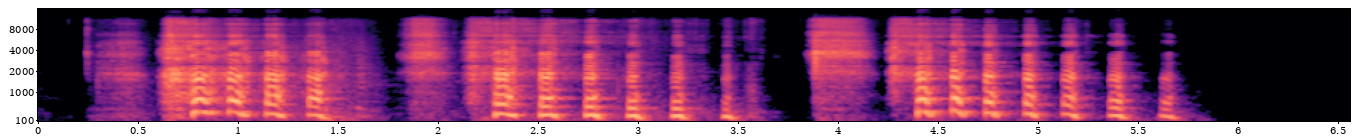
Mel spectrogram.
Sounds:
Laughter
